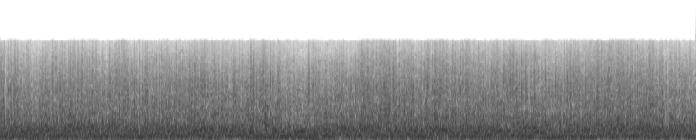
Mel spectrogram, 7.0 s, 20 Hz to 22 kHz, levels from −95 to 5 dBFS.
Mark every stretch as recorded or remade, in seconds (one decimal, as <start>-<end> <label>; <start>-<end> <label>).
0.0-1.8 recorded; 1.8-3.4 remade; 3.4-5.1 recorded; 5.1-5.6 remade; 5.6-7.0 recorded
